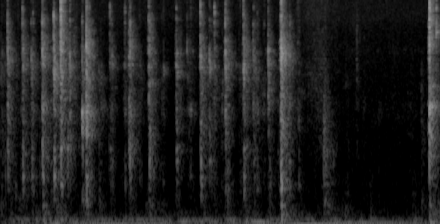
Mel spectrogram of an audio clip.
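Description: Typing on a computer keyboard: a quick, uneven run of keystrokes. A low steady hum sits underneath for most of it.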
